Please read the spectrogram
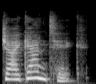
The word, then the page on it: gigantic: British English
